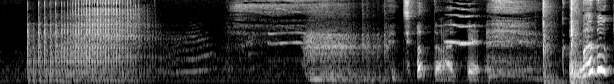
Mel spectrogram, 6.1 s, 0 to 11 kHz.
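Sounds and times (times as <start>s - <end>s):
door by the washbasin in a home creaking open: 0.2s - 4.9s
speech: 4.0s - 5.2s.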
